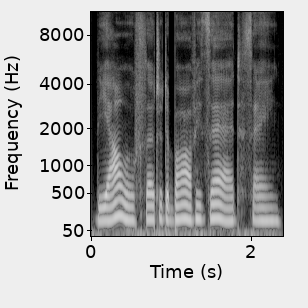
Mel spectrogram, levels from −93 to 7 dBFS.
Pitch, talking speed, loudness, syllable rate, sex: 160 Hz, 175 wpm, -16 LUFS, 5.0 syllables/s, female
